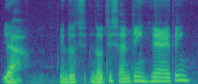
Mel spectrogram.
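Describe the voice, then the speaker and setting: A man's voice: medium pitch, fast talker. A man playing a tabletop game, giving brief, laid-back replies. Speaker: player. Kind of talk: casual tabletop game chat.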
